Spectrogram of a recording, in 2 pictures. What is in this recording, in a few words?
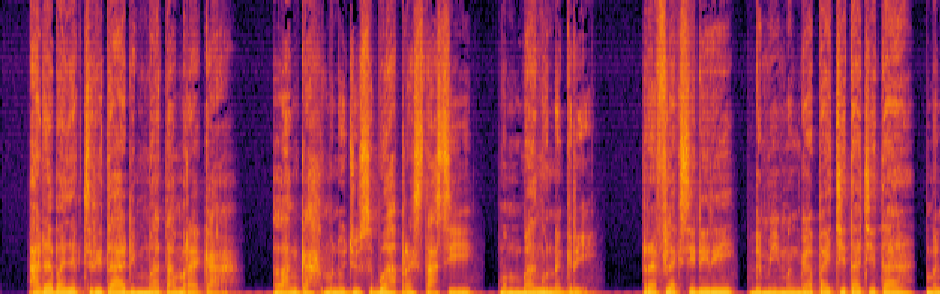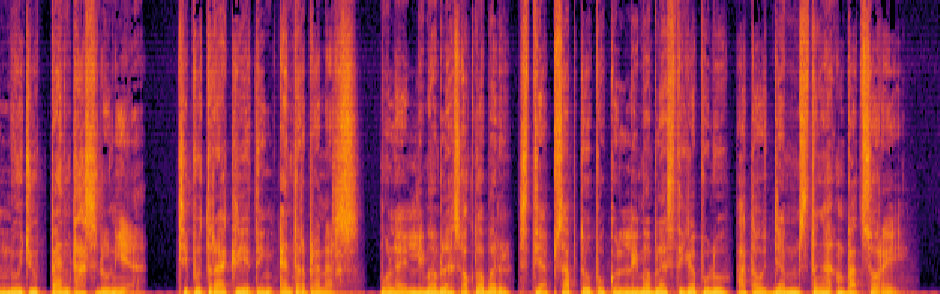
Bahasa Indonesia; Ciputra Enterpreneurship Program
